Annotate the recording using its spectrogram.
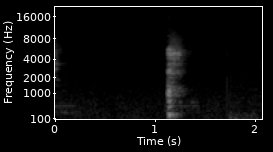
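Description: A single short cough about a second in, with near silence around it.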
